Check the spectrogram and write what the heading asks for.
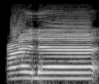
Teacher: मिन फ़ज़लिही अला मन यशाउ, अला, लाम के ऊपर खड़ी जबर, तो इसको एक अलीफ की मिकदार लंबा करके पढ़ेंगे।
